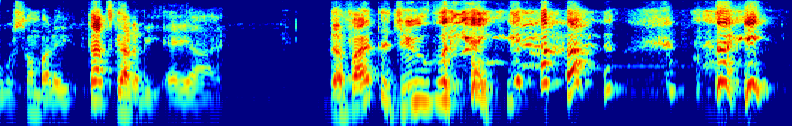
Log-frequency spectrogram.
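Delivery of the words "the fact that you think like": high laughing speech; words broken by laughter. Real, not acted. Laughing at own idea.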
